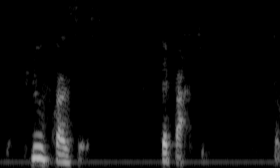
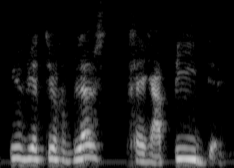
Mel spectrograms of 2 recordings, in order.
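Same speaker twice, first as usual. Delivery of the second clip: "une voiture blanche très rapide" pitched up, weight on "rapide"; group-final stress; 5 semitones higher than usual. Shown as a demonstration. Teacher lengthening the phrase, stress on "rapide". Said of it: "à la fin de chaque groupe rythmique".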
